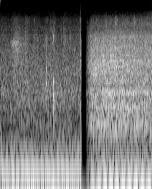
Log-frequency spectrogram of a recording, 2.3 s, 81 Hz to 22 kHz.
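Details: 2009 Ford Fusion 2.3L idling after the actuator was swapped on its faulty intake manifold, which caused a vacuum leak; no more codes. A steady, even low hum with no stumble or rattle, so normal idle.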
